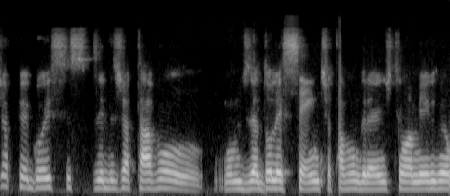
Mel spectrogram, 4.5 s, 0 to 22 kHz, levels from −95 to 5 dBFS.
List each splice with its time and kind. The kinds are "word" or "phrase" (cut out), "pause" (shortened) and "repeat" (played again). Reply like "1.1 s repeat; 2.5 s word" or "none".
0.9 s word; 2.1 s pause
